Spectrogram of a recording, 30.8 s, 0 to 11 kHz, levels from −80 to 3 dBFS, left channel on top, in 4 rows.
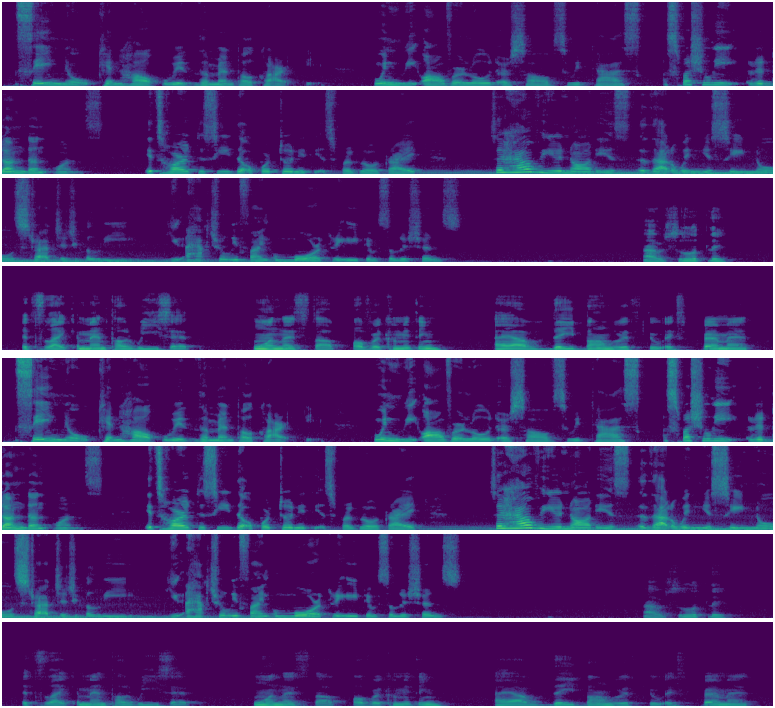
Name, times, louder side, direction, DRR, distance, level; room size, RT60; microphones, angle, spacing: voice 1, 0.1-2.9 3.7-8.5 9.1-11.9 12.6-16.7 17.1-20.0, right 3 dB, 20° right, 0.4 m, -32 dB
sound 1, 10.4-19.7, equal, 40° right, 1.4 m, -45 dB
voice 2, 21.8-22.7 23.3-25.0 25.6-27.5 28.1-30.6, left 5 dB, 55° left, 0.4 m, -34 dB
10.0 x 4.3 x 5.4 m
head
